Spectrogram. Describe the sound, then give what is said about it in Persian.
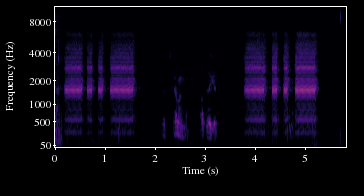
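A harsh electric apartment doorbell buzzer sounds in several short and long bursts, pauses while a voice speaks briefly, then buzzes again in a similar pattern of stuttering bursts. “در این هنگام است که زنگ واحدشان به صدا در می آید.”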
